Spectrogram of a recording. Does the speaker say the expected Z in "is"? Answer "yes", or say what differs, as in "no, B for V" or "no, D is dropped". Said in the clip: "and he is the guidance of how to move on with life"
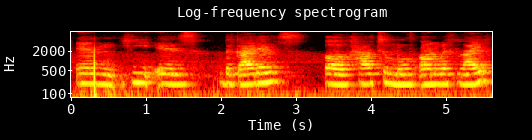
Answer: yes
